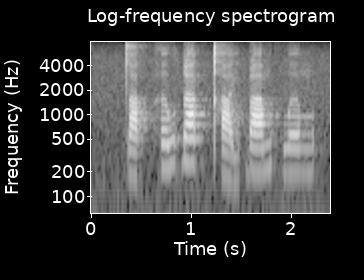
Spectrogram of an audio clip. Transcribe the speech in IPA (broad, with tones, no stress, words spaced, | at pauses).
t̪a˨˩k̚hə˨˦w ɗa˦˥k̚ t̪ʰa˧˩jɓa˨˦m hwə˧m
